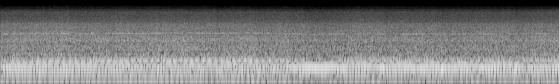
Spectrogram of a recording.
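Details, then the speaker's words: Holden VL Turbo Commodore after a temporary CDI ignition upgrade wired inline with the trigger wires: a little hard to start, then smooth, steady low idle with even firing, no misses or knocks; trigger pulse confirmed working. "Alright, so it was a little hard to start, but it started up, so it's obviously getting the trigger pulse"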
